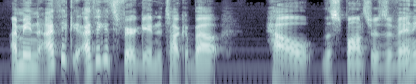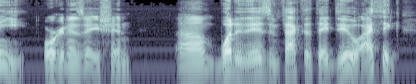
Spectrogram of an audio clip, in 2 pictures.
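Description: Recorded very cleanly against a silent background, with a dry, close sound and no echo, a man speaks at medium pitch and a moderate pace with very wide pitch swings. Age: 40s. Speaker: legal analyst. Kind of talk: casual chat.

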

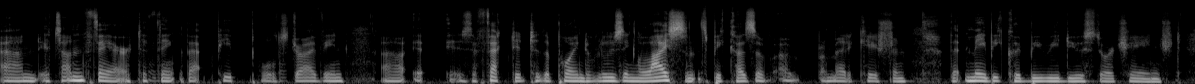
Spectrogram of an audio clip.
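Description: A woman's very deep, low-pitched voice with fairly even intonation, on a very clean recording with a silent background. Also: fairly slow pace, dry, close sound with no echo. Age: 80s+. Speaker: seniors' advocate. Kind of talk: radio interview.

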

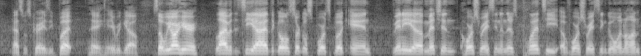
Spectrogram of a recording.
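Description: A man talks at a fairly quick pace with fairly high pitch and ordinary pitch variation. His loudness swings widely in a dry, close recording with no echo. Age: 40s. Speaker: sports radio host. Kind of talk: live sports talk radio. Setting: live broadcast from a casino sportsbook.

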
